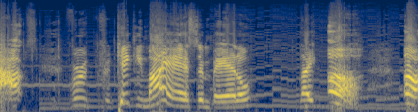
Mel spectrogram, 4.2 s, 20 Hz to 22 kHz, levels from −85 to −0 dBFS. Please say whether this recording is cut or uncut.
uncut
